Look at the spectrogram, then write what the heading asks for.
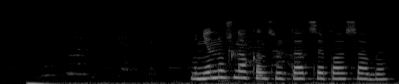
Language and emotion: Russian, neutral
